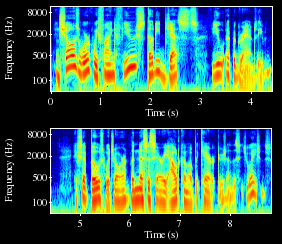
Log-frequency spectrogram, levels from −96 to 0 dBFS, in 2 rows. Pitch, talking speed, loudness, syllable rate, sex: 145 Hz, 165 wpm, -19 LUFS, 5.0 syllables/s, male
